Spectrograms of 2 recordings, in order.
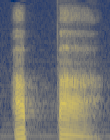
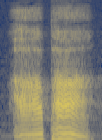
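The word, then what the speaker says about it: אבא: 샘 조기 사용하는 언어입니다 발음이 똑같이 우리나라 말과 똑같이 아빠 셈족 으로 아빠의 해당합니다 사도 바울은 예수님께서 하나님을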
